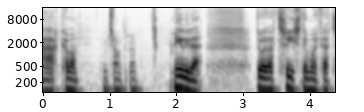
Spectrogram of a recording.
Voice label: "trist", Welsh

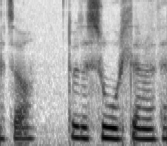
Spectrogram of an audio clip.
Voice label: "swllt", Welsh

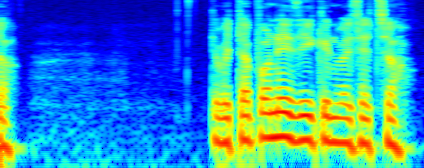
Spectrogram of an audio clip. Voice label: "boneddig", welsh

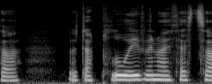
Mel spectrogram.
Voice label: "plwyf", Welsh

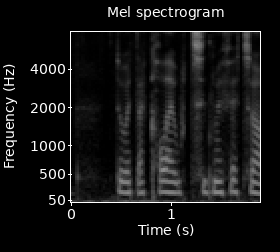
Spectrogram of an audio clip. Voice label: "clewt", Welsh

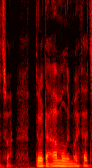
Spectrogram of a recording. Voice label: "aml", Welsh

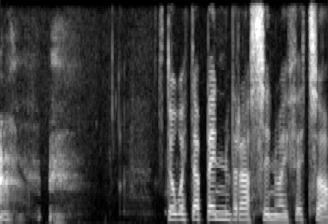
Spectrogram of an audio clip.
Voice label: "benfras", Welsh

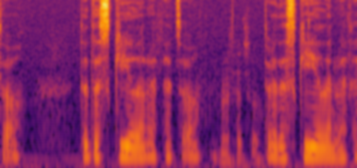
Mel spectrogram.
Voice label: "sgiil", Welsh

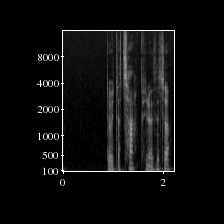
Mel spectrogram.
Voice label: "taap", Welsh

